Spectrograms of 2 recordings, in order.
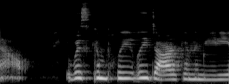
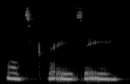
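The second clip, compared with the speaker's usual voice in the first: quiet aside; 9 dB quieter, slower than usual. Real, not acted. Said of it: "quiet aside".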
